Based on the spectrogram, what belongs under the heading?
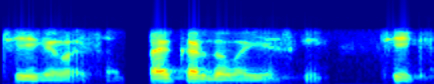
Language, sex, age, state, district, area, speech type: Urdu, male, 18-30, Uttar Pradesh, Gautam Buddha Nagar, urban, conversation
